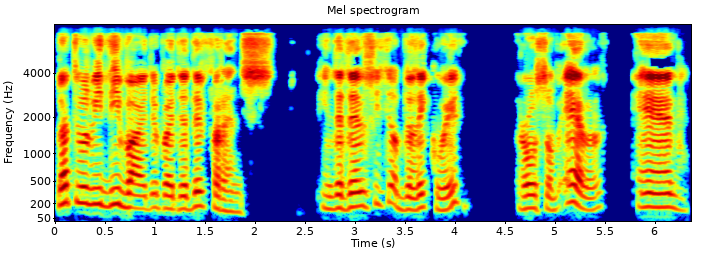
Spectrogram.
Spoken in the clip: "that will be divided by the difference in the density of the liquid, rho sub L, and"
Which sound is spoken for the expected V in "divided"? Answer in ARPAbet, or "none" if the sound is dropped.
V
